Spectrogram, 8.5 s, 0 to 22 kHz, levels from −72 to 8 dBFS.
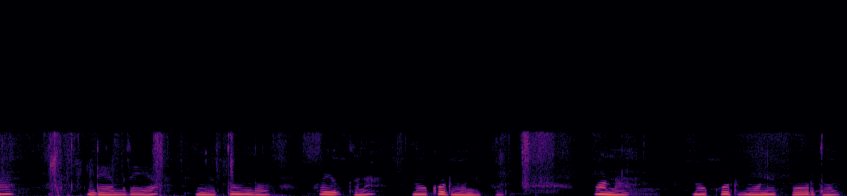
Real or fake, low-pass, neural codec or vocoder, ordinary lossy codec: real; 7.2 kHz; none; none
